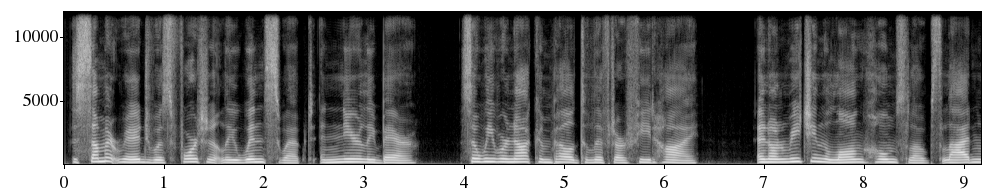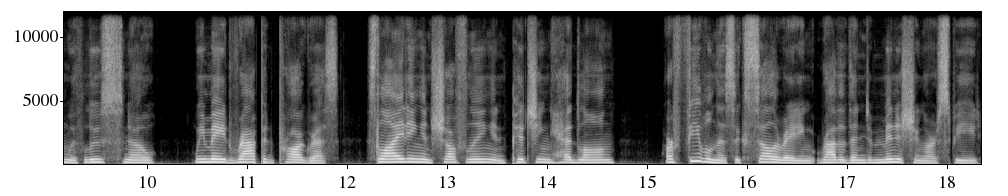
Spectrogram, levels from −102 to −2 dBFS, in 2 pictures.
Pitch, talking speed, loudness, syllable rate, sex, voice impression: 205 Hz, 160 wpm, -18 LUFS, 4.9 syllables/s, female, feminine, adult-like, bright, clear, fluent, intellectual, sincere, calm, friendly, reassuring, elegant, kind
